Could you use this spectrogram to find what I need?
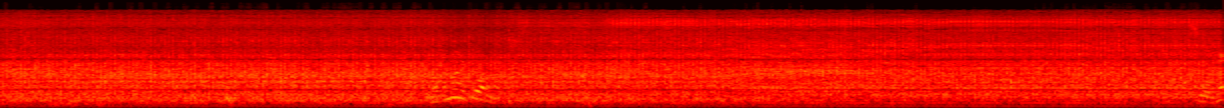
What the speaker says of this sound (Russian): чтобы все услышали звук, стук вакуумного насоса.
